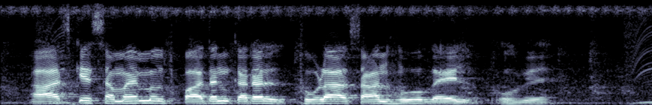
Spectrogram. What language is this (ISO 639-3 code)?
bho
